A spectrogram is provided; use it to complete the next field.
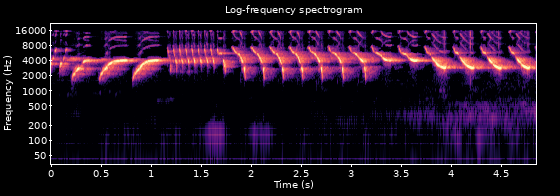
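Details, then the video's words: Caged domestic canary in a long, lively song used to prompt other canaries to sing: sweeping upslurred whistles, then a fast rolling trill of clipped notes and a run of rapid descending chirps, high and bright throughout. "Kenari gacor cuit cuit ngerol untuk pancingan kenari biar gacor"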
